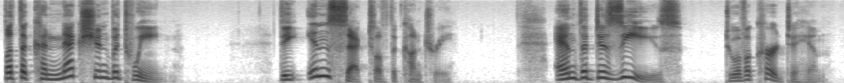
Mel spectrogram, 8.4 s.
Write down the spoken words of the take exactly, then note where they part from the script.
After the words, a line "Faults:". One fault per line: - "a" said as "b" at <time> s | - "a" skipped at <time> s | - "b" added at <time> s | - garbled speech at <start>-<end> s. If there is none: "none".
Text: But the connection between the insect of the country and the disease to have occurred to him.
But the connection between the insect of the country and the disease to have occurred to him.
Faults:
none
